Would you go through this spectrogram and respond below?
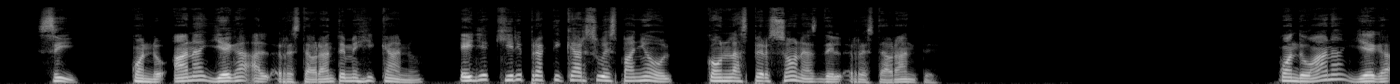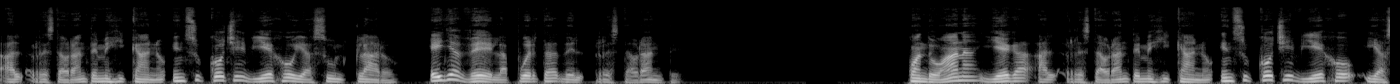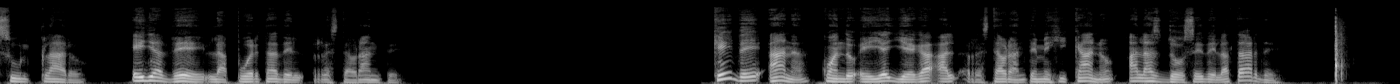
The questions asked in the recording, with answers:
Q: ¿Qué ve Ana cuando ella llega al restaurante mexicano a las 12 de la tarde?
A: Ella ve la puerta del restaurante.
